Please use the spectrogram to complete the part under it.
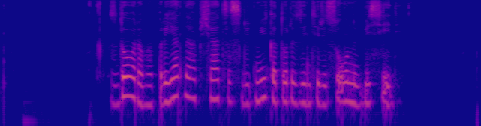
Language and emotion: Russian, neutral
